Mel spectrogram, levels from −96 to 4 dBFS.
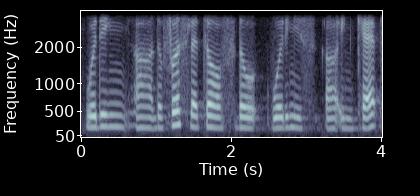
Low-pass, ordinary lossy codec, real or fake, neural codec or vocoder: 3.6 kHz; none; real; none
